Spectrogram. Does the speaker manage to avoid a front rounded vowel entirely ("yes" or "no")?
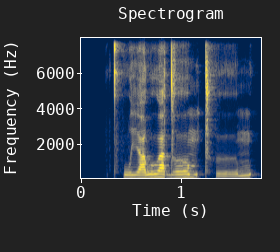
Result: yes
